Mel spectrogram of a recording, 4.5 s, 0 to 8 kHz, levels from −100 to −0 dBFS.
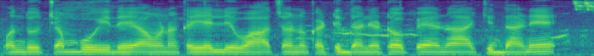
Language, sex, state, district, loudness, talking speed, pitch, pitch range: Kannada, male, Karnataka, Koppal, -14 LUFS, 145 wpm, 115 Hz, 110-115 Hz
